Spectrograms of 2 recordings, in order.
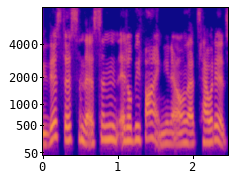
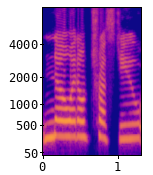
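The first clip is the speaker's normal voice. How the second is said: play-acted dripping, obvious, pitched-up sarcasm; 6 semitones higher than usual. The speaker retells answering a young pupil named Tori, retelling a sarcastic reply. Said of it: "And I said it sarcastically".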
